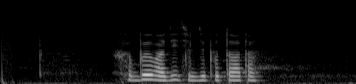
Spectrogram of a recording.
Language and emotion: Russian, neutral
